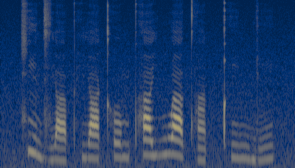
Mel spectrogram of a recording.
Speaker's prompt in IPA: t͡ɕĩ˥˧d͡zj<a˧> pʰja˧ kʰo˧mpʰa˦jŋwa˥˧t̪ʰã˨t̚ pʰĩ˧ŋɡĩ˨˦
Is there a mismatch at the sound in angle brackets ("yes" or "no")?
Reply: yes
